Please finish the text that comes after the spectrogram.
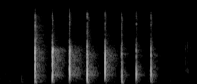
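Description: Eight quick, evenly spaced hand claps, sharp, like a single person applauding briefly as a round of applause on a show, with no talking.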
